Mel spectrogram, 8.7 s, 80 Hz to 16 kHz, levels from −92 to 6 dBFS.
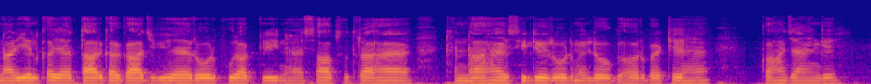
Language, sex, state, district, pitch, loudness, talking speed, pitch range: Maithili, male, Bihar, Supaul, 120 Hz, -25 LUFS, 170 wpm, 120-125 Hz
